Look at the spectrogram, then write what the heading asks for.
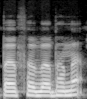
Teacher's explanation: देखिए प फ ब भ म आप जब बोलेंगे आप अपने मुख से बोलिए प फ ब भ म आपका दोनों आगे का ओठ आपस में सटा जा रहा है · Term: ओष्ठ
